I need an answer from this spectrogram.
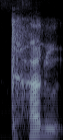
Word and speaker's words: Keanu: Canal Reeves, Kanu, it's not Canal.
